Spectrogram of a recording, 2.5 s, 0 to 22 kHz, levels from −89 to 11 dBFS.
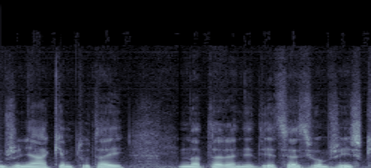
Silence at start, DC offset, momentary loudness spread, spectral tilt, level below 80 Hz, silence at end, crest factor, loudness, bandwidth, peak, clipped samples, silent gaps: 0 s; under 0.1%; 4 LU; -7 dB/octave; -54 dBFS; 0 s; 16 dB; -18 LUFS; 13.5 kHz; -2 dBFS; under 0.1%; none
